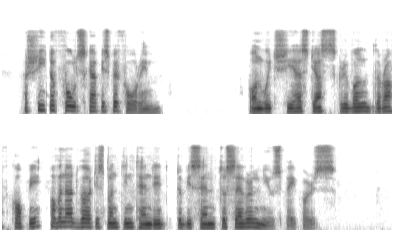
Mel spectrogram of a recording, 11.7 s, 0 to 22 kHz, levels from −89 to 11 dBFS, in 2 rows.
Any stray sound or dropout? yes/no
no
